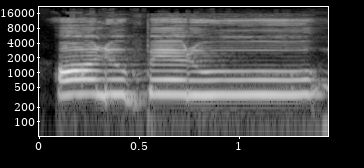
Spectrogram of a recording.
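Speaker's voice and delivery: high, level hawker's cry, RU held; street vendor's call. Shown as a demonstration. Teacher testing peru with the selling trick, vendor's call. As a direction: sell peru with a long last syllable. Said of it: "é você vender a palavra".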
